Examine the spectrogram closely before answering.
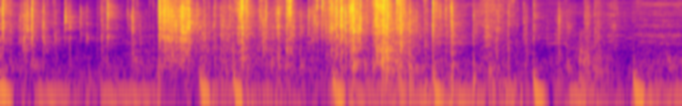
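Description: A SportZoo Tipsport ELH hockey card pack being opened by hand, its wrapper crinkling and crackling in irregular bursts that thin out near the end.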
